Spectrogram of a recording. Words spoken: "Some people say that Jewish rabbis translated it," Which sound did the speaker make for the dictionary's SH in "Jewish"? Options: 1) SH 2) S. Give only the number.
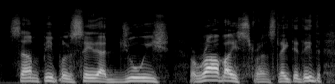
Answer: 1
